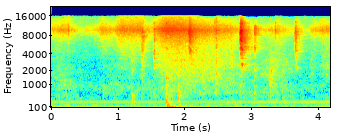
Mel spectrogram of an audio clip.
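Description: A person falling over: rustling and scuffing, a dull thump a little before the middle, and a sharp knock about three seconds in.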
